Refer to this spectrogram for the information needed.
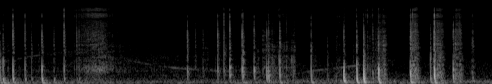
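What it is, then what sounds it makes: Rough cement plaster wall. Long, manicured purple nails and fingertips scratch and tap across a flat, solid, rough grey cement-plastered wall. About two dozen sharp, dry clicks and taps come in quick, uneven bursts, with a brief gritty scrape early on. Each tap dies almost instantly against the textured plaster.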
